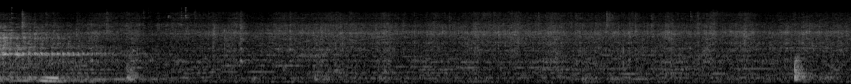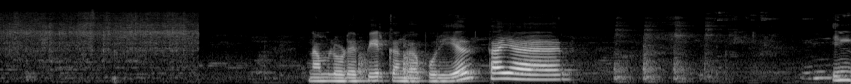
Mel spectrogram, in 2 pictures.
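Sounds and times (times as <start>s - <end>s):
stir fry sizzling in a pan: 0.0s - 10.5s.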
